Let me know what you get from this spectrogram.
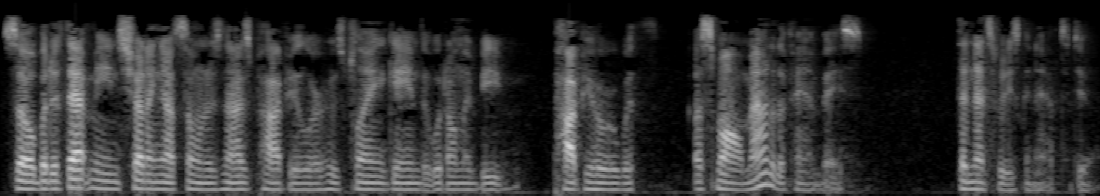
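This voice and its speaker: Man, low-pitched, slightly nasal with a cold, earnest casual monologue, explanatory, dull lo-fi recording. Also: flat delivery, quick pace. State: coming down with a cold. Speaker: YouTube Let's Play creator. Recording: boxy echoing room, dull lo-fi microphone.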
